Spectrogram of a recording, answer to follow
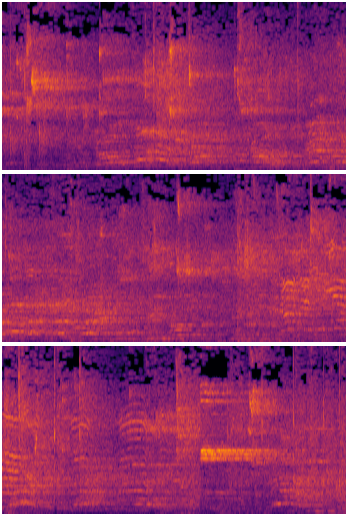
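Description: A basketball game in an echoing gym: a ball bouncing on the hardwood court under the shouts and chatter of players and spectators, with a short high squeak about nine seconds in.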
